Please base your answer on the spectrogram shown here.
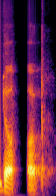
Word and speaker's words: Hoofddorp: A terrorist attack in Hoofddorp. I don't know how to pronounce that. Did I say that wrong? Hoofddorp.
